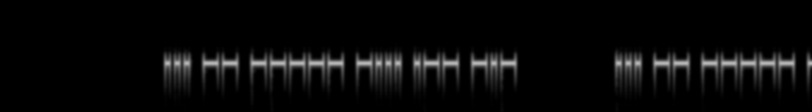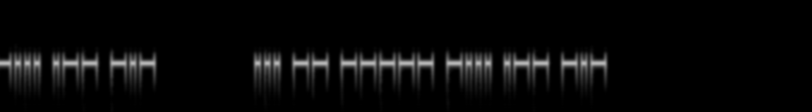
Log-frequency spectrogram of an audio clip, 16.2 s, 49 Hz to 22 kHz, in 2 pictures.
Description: Morse code, heard as a keyed tone, about 25 wpm, 700 Hz. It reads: SM0BWK SM0BWK SM0BWK
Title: DXCC-100 Call Signs - 6 Characters - Repeated 3x - 25wpm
